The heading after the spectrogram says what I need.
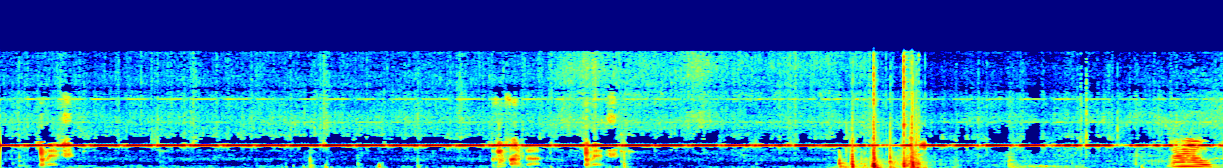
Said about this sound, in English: Oh, the alarm's gone off.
